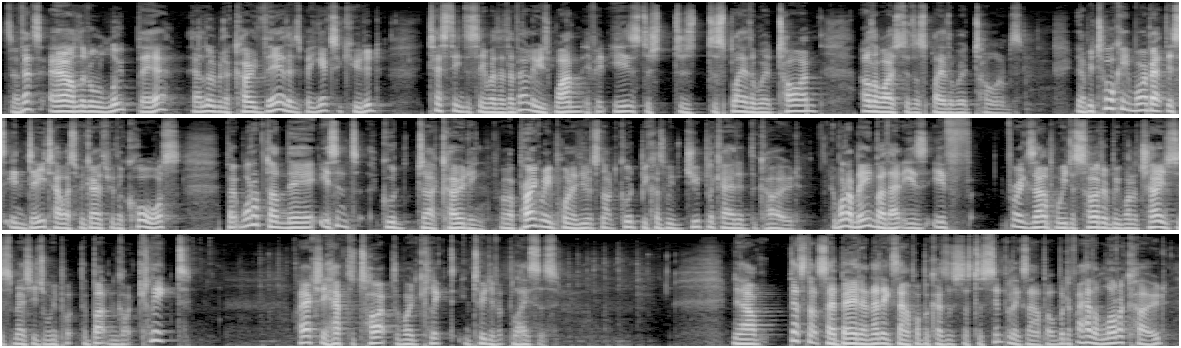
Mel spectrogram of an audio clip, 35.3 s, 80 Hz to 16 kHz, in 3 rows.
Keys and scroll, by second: 10.4 super+6.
